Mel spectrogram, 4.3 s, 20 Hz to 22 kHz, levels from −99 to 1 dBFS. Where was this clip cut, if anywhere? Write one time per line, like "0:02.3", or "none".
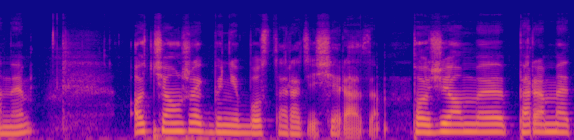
0:03.1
